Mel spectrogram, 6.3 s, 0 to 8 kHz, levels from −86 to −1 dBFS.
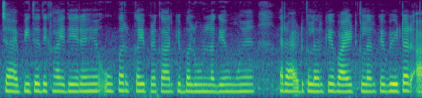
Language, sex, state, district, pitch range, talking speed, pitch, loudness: Hindi, female, Punjab, Kapurthala, 210-220 Hz, 210 wpm, 215 Hz, -15 LUFS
